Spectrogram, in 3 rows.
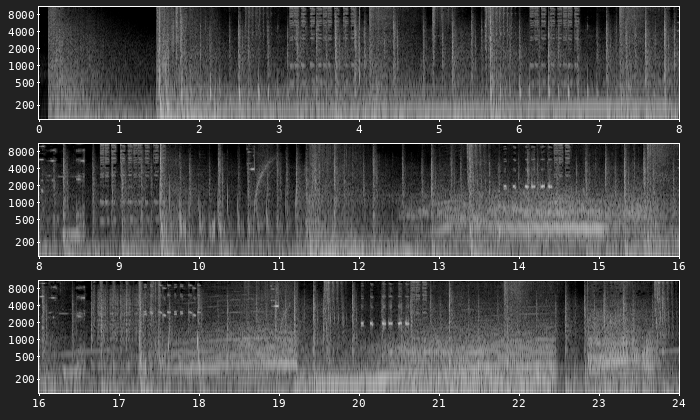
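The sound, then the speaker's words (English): Engine roar from a Dodge Charger Hellcat widebody with a supercharged 6.2-liter V8, a loud, continuous drone that climbs in pitch in a few revving sweeps. “This Dodge Charger Hellcat wide body has a supercharged 6.2 liter V8 with 717 glorious horsepower.”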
